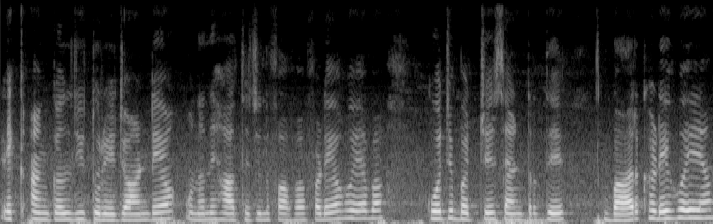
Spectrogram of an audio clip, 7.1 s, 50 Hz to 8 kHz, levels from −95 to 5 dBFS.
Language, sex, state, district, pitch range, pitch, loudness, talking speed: Punjabi, female, Punjab, Kapurthala, 225-260 Hz, 235 Hz, -17 LUFS, 195 wpm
